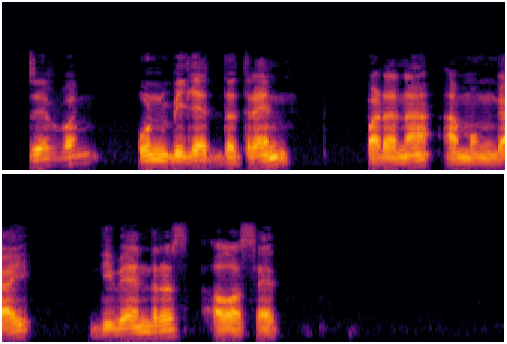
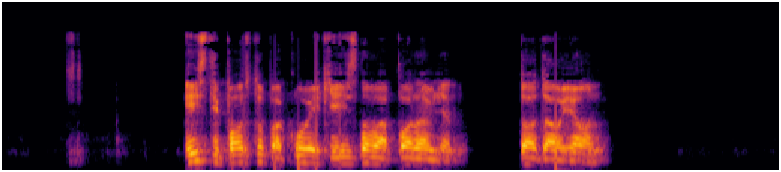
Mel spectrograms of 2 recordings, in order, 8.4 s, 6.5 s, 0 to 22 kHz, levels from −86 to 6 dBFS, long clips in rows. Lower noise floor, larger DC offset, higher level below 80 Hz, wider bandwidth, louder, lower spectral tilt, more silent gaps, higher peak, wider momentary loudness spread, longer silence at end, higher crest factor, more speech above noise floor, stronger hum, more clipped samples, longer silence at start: second, -79 dBFS vs -87 dBFS; neither; about the same, -58 dBFS vs -56 dBFS; second, 7.4 kHz vs 11.5 kHz; about the same, -17 LUFS vs -16 LUFS; first, -7 dB/octave vs -3.5 dB/octave; second, none vs 4.01-4.06 s; about the same, -2 dBFS vs 0 dBFS; about the same, 8 LU vs 7 LU; first, 1.9 s vs 1.45 s; about the same, 18 dB vs 18 dB; second, 63 dB vs 72 dB; neither; neither; second, 0.25 s vs 1.55 s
